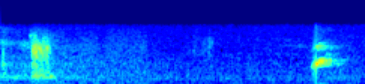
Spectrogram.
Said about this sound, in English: But is there a dog barking? Yes, I'm sorry. She's whimpering.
